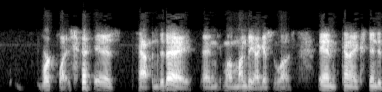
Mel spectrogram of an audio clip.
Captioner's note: laugh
